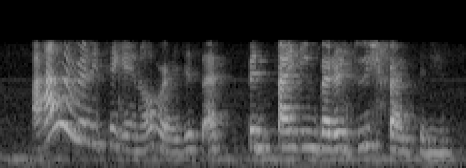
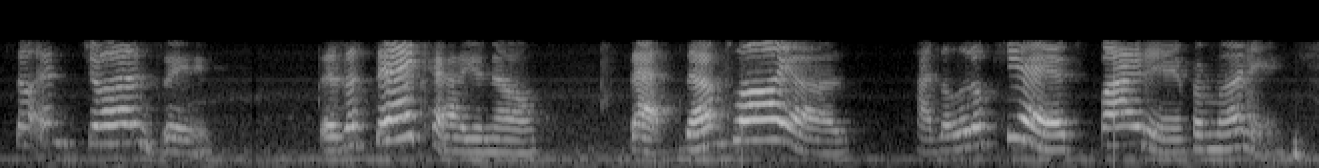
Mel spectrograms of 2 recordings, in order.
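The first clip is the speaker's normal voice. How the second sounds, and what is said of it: Put-on New Jersey accent. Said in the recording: “do the whole thing in a Jersey accent”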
